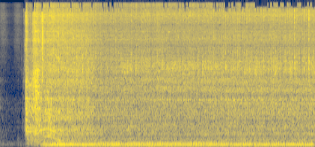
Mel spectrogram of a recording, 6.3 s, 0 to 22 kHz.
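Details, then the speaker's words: Morris Minor rat rod first started after 20 to 30 years in a garage, with fresh oil and points: cranks, catches and settles into a low, lumpy idle with uneven, chuffing exhaust beat that drops a bit with the clutch in. "sounds quite freddy out that exhaust so that noise goes away when you push the uh goes down a bit when you put the clutch in"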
